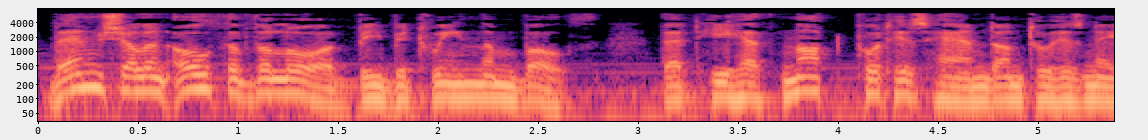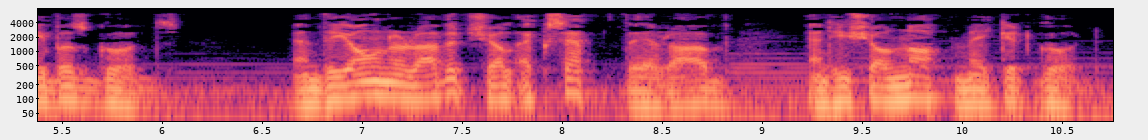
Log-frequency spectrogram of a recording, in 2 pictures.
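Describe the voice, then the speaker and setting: A man narrating scripture in a solemn, measured, declarative manner, as in a dramatized Bible reading. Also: low voice, lively intonation, dull audio. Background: clear background music.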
